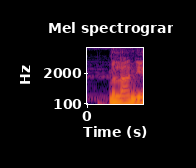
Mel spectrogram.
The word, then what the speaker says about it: Melania: Melania is pronounced the Russian Polish way.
